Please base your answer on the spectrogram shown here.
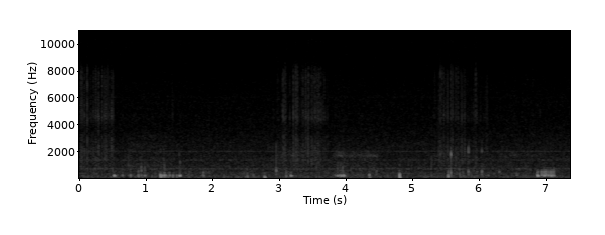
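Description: Quiet, scattered gurgles and low rumbles with faint clicks over several seconds, consistent with active stomach growling.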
